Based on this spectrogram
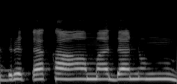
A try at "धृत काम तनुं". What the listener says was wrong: I think the last line is Dhrita Kama Tanum. Ta, not da.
